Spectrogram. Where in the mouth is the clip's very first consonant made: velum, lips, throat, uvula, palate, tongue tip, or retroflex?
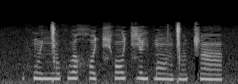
velum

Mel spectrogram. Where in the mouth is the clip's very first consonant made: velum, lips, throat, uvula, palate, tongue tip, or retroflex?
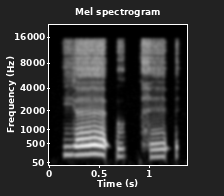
palate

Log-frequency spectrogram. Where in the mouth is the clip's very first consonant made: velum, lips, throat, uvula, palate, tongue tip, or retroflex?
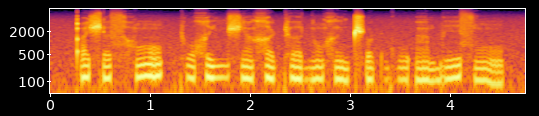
uvula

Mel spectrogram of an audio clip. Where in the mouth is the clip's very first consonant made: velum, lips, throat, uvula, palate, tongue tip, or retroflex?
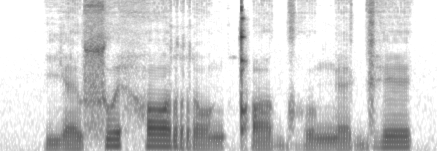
palate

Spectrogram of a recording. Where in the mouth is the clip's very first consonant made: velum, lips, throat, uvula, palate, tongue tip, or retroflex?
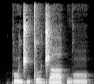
velum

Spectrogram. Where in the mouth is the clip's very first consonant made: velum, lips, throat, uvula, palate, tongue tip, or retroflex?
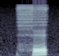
throat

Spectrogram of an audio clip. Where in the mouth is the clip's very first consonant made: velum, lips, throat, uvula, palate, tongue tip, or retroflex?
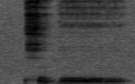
uvula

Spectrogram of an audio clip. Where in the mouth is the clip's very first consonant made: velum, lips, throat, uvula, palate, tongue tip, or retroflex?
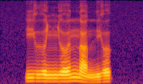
palate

